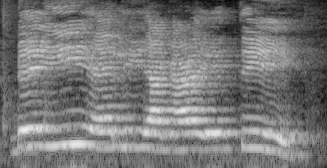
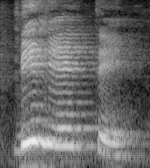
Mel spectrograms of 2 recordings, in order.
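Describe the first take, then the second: First: "B I L H E T E" letra por letra, devagar; soletrado. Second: Said in the usual way. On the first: Shown as a demonstration. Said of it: "a gente não fala assim". (professora mostra como não se fala a palavra) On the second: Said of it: "Nós pronunciamos bilhete".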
